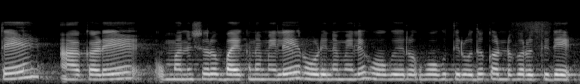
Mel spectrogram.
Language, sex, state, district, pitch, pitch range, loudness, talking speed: Kannada, female, Karnataka, Bidar, 235 Hz, 230-245 Hz, -17 LUFS, 125 wpm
